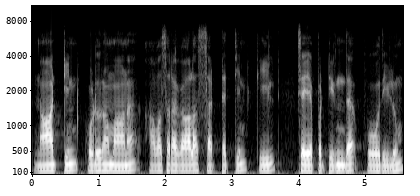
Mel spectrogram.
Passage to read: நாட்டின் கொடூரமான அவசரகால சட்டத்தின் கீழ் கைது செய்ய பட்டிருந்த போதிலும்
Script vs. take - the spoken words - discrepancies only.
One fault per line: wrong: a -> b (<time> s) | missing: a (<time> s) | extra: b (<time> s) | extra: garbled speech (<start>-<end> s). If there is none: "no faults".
missing: கைது (3.6 s)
